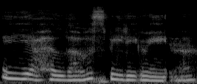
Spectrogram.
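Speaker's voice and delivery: wholesome mother voice, very deep and low. Greeting the viewer who redeemed it: wholesome mommy voice. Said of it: "Speedy Green redeemed, um, the wholesome mommy voice".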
